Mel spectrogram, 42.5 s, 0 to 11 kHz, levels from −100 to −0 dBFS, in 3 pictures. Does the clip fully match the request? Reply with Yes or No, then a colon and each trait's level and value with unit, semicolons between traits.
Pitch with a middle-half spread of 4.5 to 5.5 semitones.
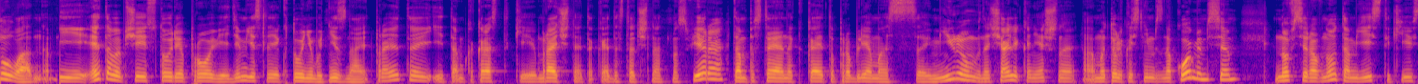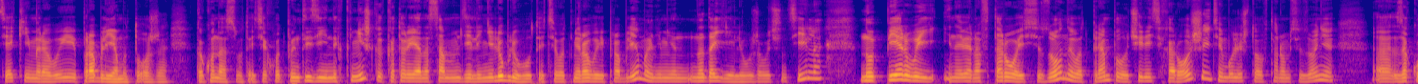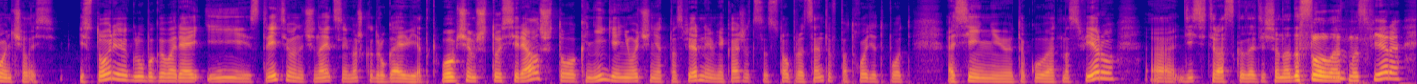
No: average, 3.3 semitones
